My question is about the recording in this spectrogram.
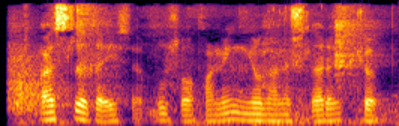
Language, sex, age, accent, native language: Uzbek, male, 18-24, Xorazm, Uzbek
